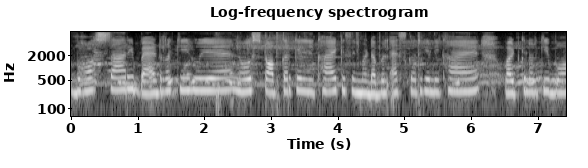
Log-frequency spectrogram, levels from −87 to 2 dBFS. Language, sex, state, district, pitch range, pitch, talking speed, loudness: Hindi, male, Maharashtra, Gondia, 245-275 Hz, 260 Hz, 185 wpm, -18 LUFS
